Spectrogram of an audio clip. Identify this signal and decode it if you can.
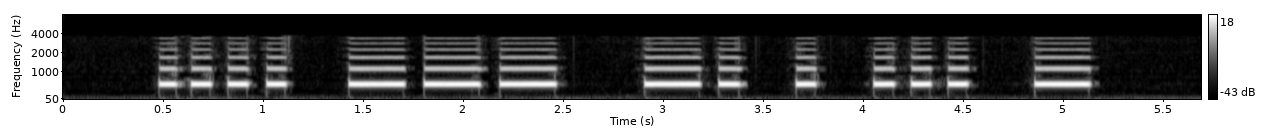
Morse code, heard as a keyed tone, about 13 wpm, 560 Hz. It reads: HONEST
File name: CW Learning Programs / farnsworth / unit 2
